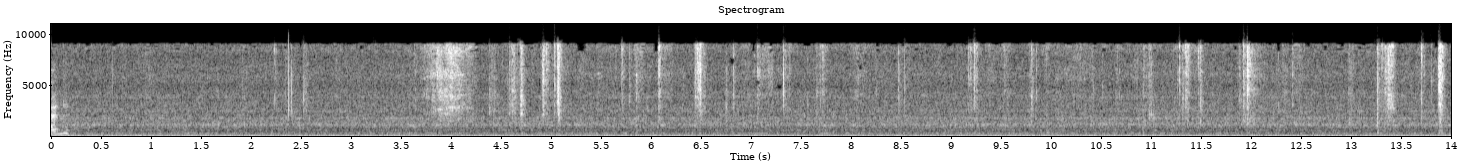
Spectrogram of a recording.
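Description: Light rustles and scattered clicks of a plastic adhesive stencil transfer being handled and positioned on a sign board, over a steady low hum.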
